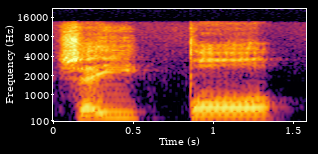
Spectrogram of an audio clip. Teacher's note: الطاء هنا في أعلى مراتب التفخيم، تبقى إيه؟ تبقى صوتها أقوى صوت للطاء في القرآن كله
